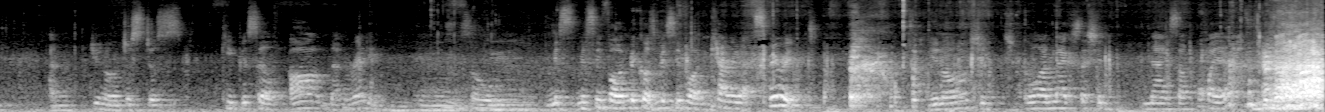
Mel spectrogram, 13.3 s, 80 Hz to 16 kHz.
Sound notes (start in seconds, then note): 4.4 murmurs of agreement; 12.3 laughter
